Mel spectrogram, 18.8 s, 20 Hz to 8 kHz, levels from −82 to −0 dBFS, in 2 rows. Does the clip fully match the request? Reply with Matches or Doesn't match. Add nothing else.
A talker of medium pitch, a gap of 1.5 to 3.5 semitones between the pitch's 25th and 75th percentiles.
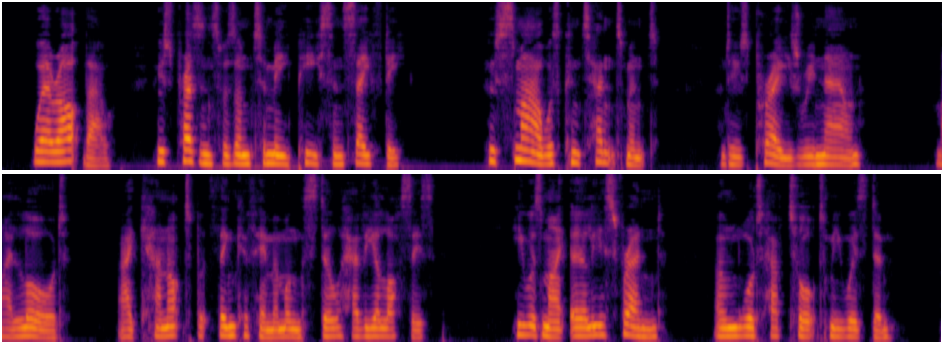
Matches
